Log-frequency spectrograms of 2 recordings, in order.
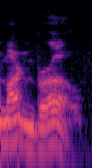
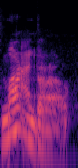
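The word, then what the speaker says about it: Martinbrough: it's sean martin bro i always say bro i too but i i just looked at it the way it was spelled i'm like oh i'm putting an extra syllable in it it's martin bro i gotta ask i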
